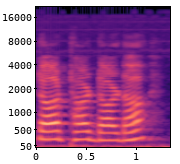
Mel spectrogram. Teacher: ये ट, ठ, ड, ड ये आपके मूर्धन्य।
